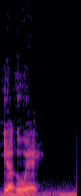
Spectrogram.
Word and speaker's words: Yahuwah: These IEUE letters in this famous illustration would be pronounced as Yahuwah.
